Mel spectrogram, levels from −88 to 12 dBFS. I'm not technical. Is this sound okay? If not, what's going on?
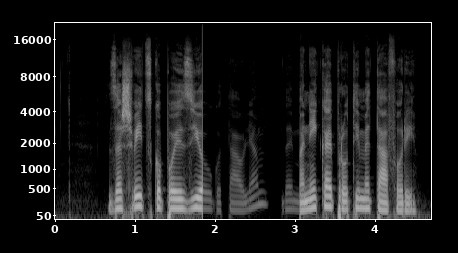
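No. From 1.85 to 3.07 s the speech almost disappears, leaving a faint trace. The likely cause is one channel inverted, cancelling the centre.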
